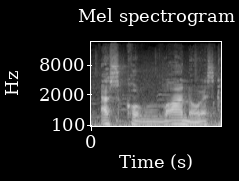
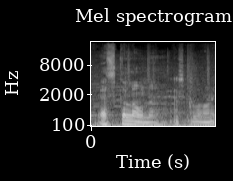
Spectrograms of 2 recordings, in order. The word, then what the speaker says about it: Escalona: This is Escalano. How do you say that last name? Escalona.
